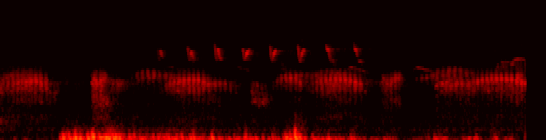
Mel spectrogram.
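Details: Frogs croaking loudly in a pond filling a disused old mine, now used by ducks, on a walking stage from Vilar de Cas to Lugo; raspy repeated pulsed calls over heavy low rumbling and footstep noise.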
